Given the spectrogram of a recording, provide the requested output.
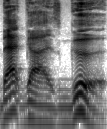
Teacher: you barely hear the T at the end of my that because it's like, that guy's good.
